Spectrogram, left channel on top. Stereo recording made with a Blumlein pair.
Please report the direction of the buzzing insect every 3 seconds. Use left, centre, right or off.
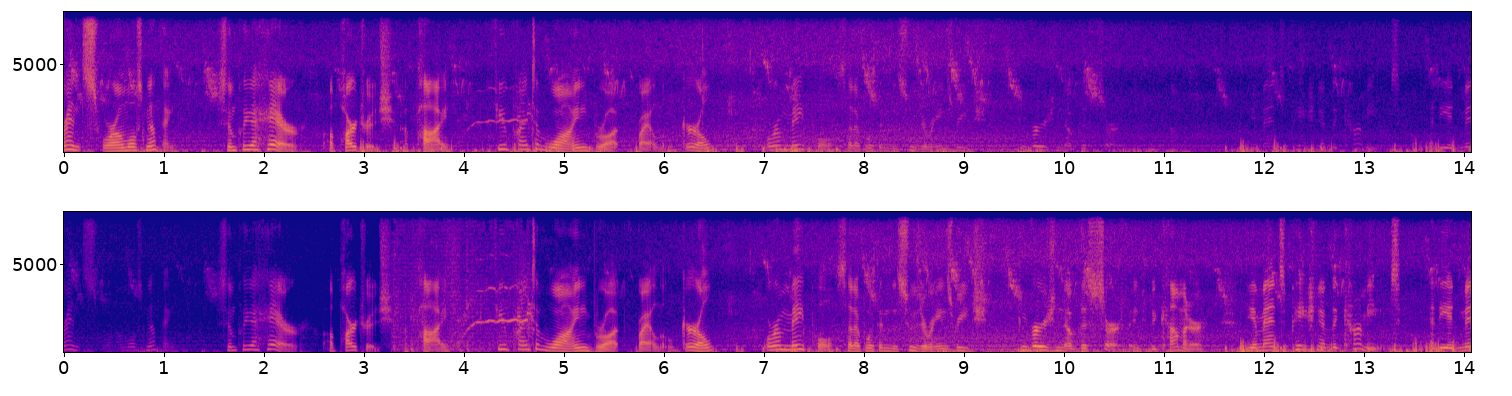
left, left, centre, right, right.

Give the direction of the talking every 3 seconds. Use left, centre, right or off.
left, centre, right, right, right.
